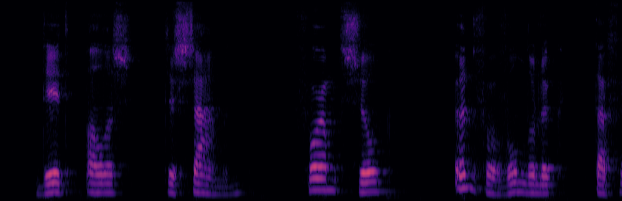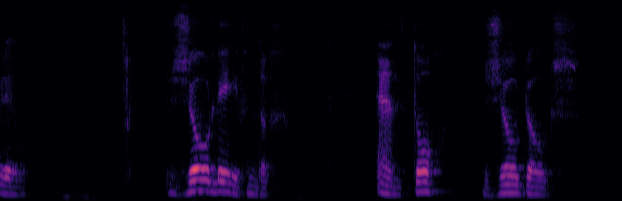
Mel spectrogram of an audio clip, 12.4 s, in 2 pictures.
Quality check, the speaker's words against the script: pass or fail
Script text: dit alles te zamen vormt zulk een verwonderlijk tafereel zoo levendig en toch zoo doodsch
pass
